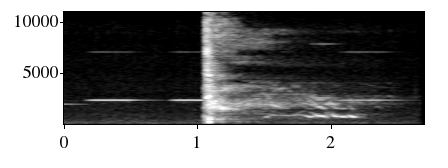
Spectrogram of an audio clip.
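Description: A clothes dryer plays a chime melody of thin, high electronic notes, interrupted midway by a sharp, loud cough, after which softer wavering tones trail off.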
